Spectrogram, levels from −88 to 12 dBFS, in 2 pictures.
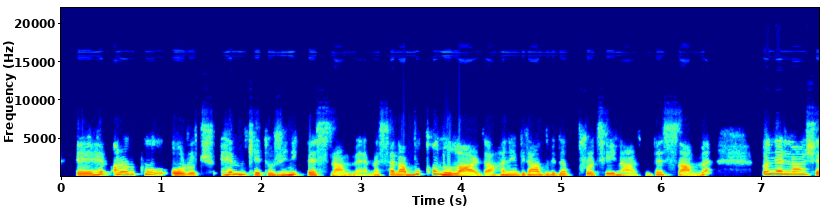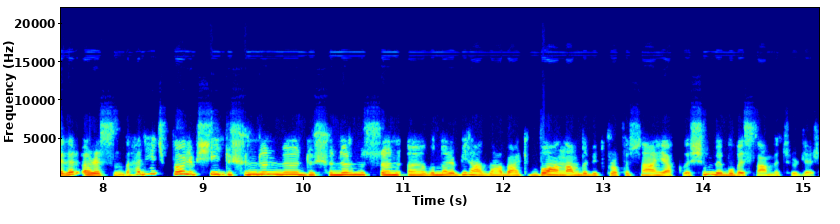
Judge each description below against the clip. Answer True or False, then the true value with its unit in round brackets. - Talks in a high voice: True (230 Hz)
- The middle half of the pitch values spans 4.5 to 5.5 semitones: True (4.9 semitones)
